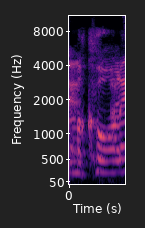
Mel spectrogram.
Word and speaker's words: Macaulay: I don't know how to say it. – It's Macaulay.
